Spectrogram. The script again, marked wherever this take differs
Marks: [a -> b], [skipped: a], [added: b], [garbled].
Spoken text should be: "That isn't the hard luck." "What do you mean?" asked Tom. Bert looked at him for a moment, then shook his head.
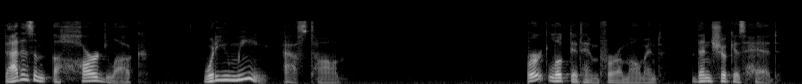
"That isn't the hard luck." "What do you mean?" asked Tom. Bert looked at him for a moment, then shook his head.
